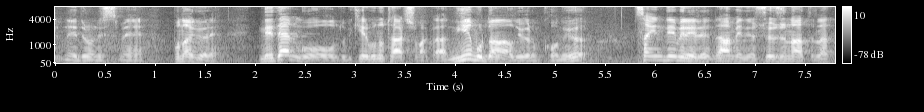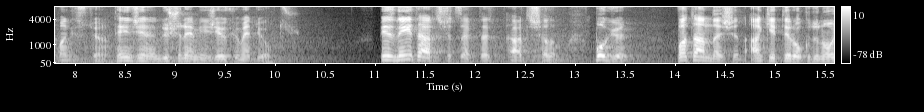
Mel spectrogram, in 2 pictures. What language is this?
Turkish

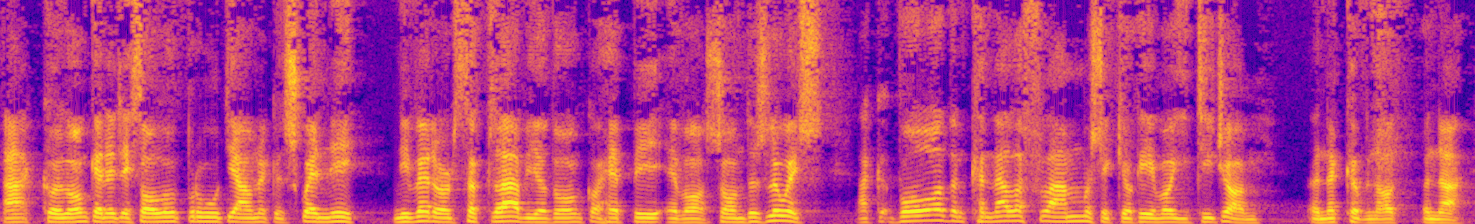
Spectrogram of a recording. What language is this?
Welsh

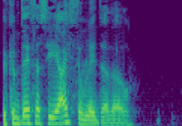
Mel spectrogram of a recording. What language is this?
Welsh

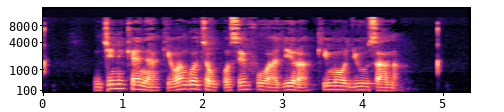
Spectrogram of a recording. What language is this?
Swahili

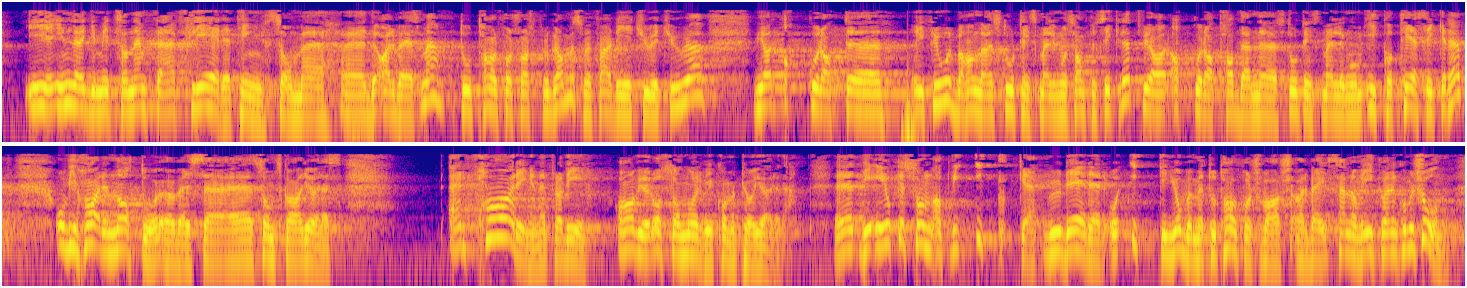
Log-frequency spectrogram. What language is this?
Norwegian Bokmål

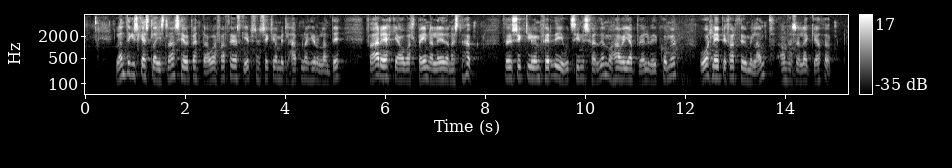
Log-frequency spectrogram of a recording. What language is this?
Icelandic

